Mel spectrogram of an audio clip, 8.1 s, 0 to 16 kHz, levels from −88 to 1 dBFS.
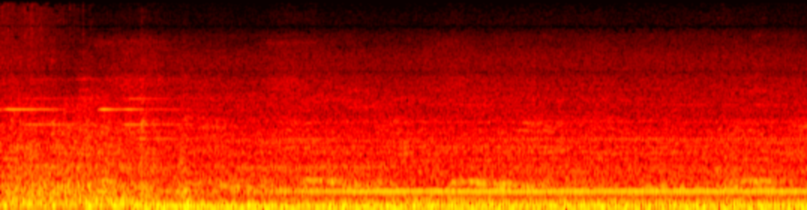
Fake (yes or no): no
